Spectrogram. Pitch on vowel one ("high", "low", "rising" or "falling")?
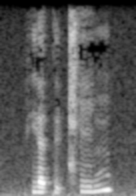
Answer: rising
